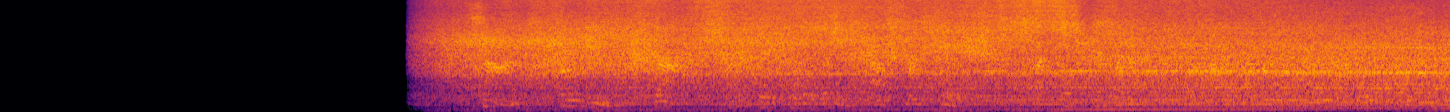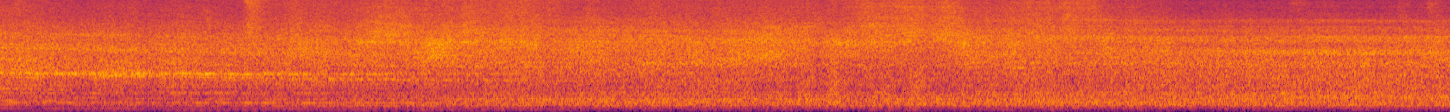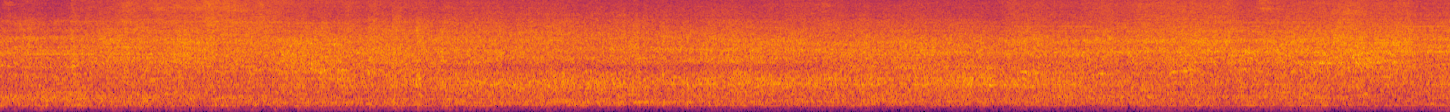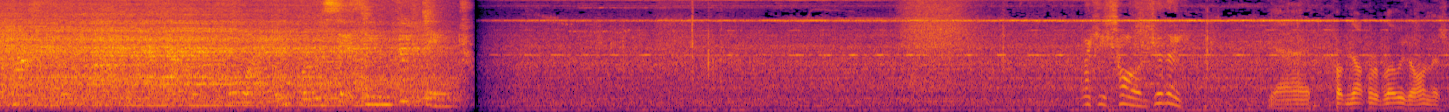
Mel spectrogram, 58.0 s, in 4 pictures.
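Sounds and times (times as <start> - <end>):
diesel locomotive engine: 4.2 - 57.9
train wheels rumbling and clattering: 16.1 - 48.1.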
